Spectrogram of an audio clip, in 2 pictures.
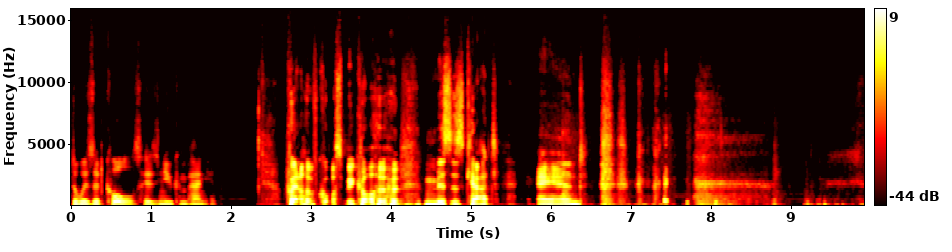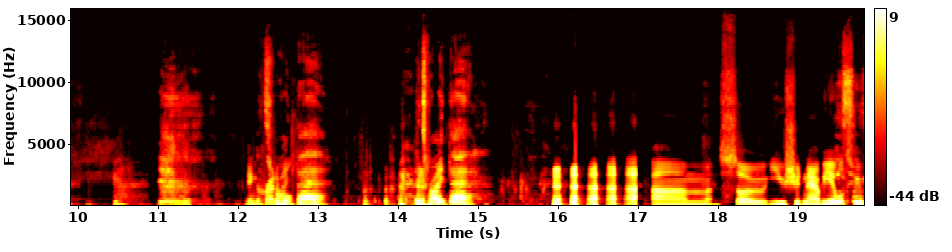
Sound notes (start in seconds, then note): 6.6 snickers; 7.5 sighs and wheezes; 15.7 laughs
